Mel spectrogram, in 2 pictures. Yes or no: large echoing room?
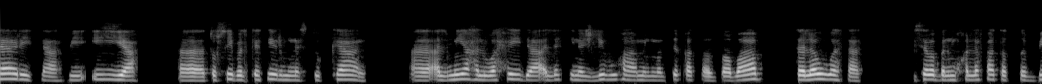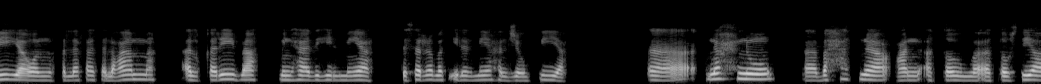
no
